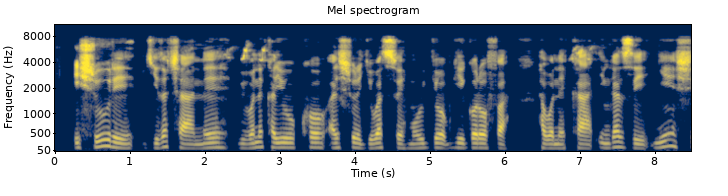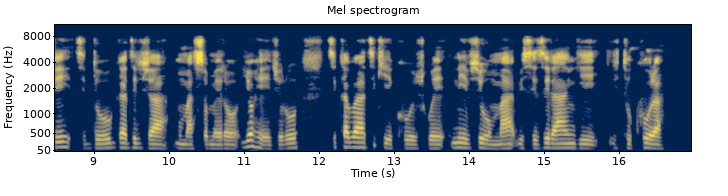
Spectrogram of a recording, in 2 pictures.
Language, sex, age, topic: Rundi, male, 50+, education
